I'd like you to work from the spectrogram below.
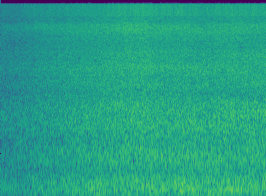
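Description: Ocean surf washes continuously onto a beach at low tide, a broad, steady roar of waves with wind buffeting the microphone and no voices.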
